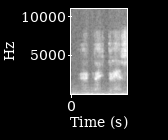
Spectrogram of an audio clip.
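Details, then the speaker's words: Teaching demonstration of whispered pectoriloquy: a brief whispered phrase like "thirty-three" heard clearly and distinctly transmitted through the chest wall, imitated; whispered pectoriloquy (imitated). "Y en este caso hablamos de la transmisión de la voz a través de la caja torácica eh de la voz cuchicheada en forma Clara y nítida"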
